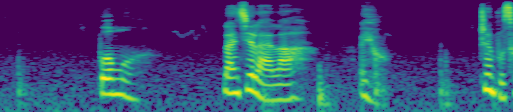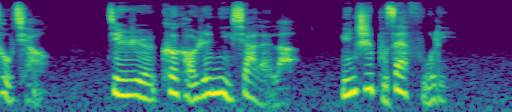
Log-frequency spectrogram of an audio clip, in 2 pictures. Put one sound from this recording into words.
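A middle-aged woman speaks cheerfully and with animation.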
